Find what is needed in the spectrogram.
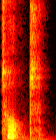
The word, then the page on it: tot: British English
